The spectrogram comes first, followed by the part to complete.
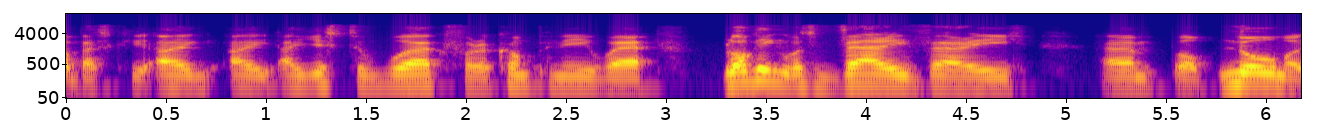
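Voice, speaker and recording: A middle-aged man from the Netherlands, talking casually in an interview with many fillers and restarts. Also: medium pitch. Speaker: guest, tech blogger. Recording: dull lo-fi audio.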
